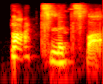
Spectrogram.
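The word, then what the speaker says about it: bat mitzvah: bot mitz is how you say is it bot Mitzvah bot Mitzvah yes okay I'm not gonna I'm say I'mma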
